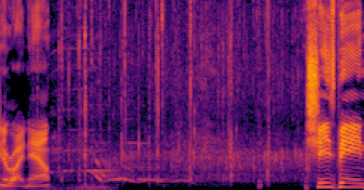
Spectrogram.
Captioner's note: applause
